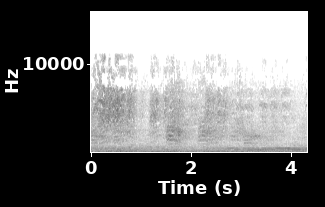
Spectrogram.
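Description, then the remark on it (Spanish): A flock of black birds, crows, cawing as they circle in the sky, with a few harsh calls rising over a steady, noisy outdoor background. The calls come in irregular bursts. “Cerca de la terraza del último piso del edificio de General Motors, me fijo en una bandada de negros pájaros que dan vueltas en el cielo.”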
